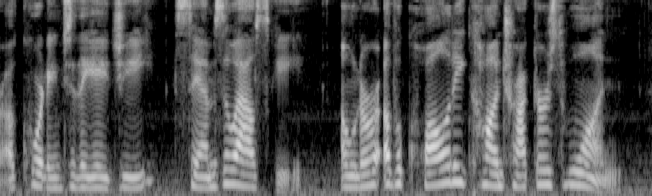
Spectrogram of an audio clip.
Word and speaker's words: Zalewski: How do I pronounce the last name? Zawoski, Judge. Zawoski.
